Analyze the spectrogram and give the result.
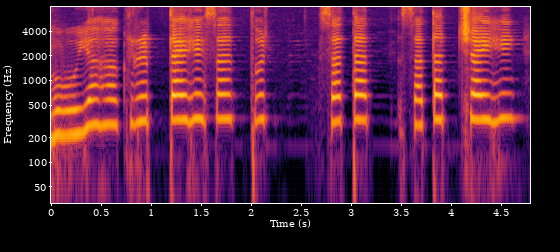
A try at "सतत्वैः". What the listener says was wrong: न तच्च नहीं, तत्वैः, वह है वो। भूयः क्लिप्तैः सतत्वैः सगण विधिगणैर् अप्यजाण्डैरखण्डैः।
